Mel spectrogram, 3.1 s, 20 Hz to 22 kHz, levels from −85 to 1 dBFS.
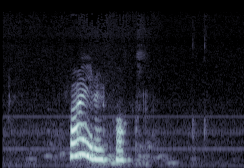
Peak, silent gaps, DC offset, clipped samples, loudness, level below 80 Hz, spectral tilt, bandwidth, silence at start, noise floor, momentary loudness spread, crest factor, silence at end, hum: -2 dBFS; none; under 0.1%; under 0.1%; -16 LUFS; -64 dBFS; -8 dB/octave; 14.5 kHz; 0.85 s; -53 dBFS; 10 LU; 18 dB; 1.45 s; none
